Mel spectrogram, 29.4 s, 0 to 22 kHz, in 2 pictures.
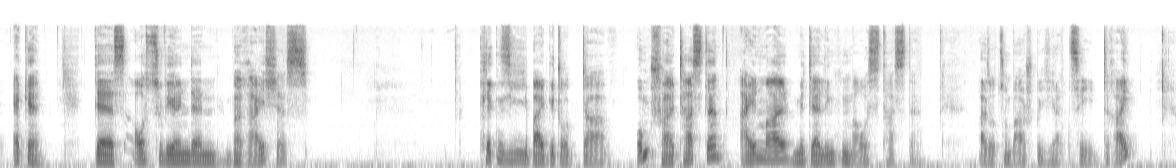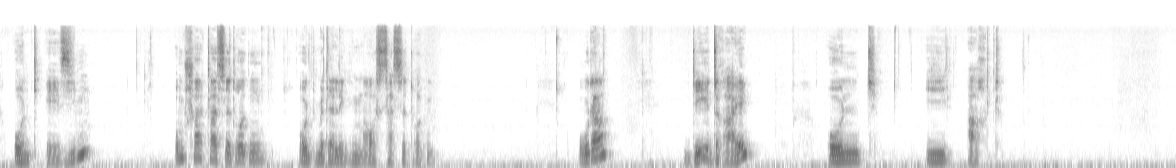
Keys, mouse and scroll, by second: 17.6 shift+click, 20.8 click, 25.7 shift+click.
